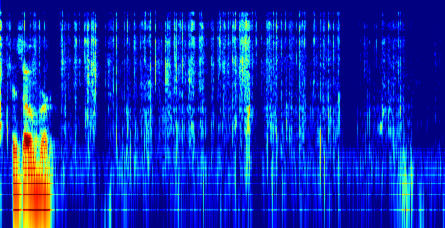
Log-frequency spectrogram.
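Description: A foil wrapper rips open.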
